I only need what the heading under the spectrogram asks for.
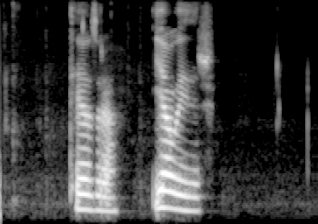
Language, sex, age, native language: Icelandic, female, 40-49, Icelandic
